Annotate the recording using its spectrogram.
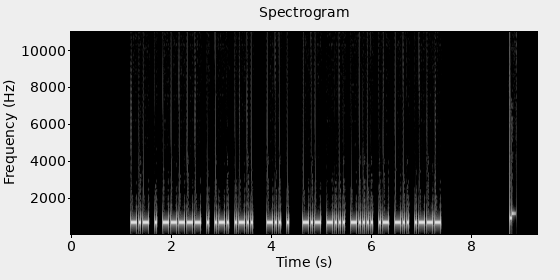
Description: Morse code, heard as a keyed tone, about 32 wpm, 700 Hz. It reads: KE0ERL DE KB6ADJ
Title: USA Callsign DE Callsign 30wpm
